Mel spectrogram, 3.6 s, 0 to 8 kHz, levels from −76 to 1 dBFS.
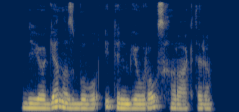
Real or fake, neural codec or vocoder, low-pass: real; none; 7.2 kHz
